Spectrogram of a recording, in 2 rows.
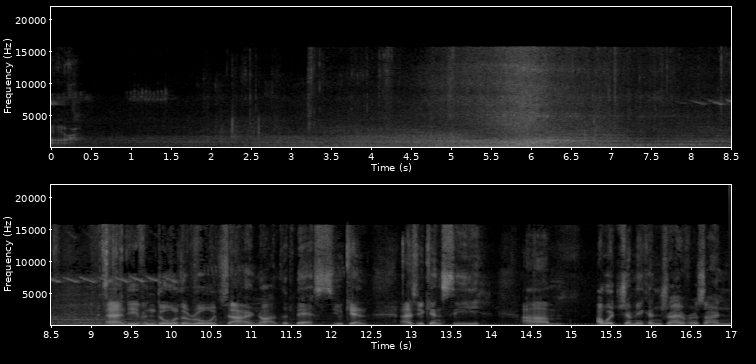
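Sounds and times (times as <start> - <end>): car passing by: 1.5 - 10.9.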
